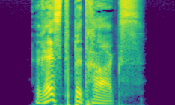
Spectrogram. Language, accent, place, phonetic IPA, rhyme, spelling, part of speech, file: German, Germany, Berlin, [ˈʁɛstbəˌtʁaːks], -ɛstbətʁaːks, Restbetrags, noun, De-Restbetrags.ogg
- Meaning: genitive singular of Restbetrag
